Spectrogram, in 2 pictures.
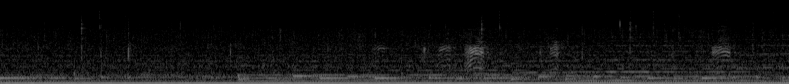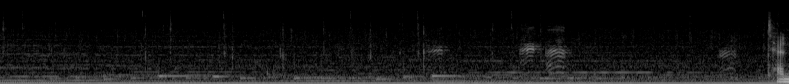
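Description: Ducks in a fantasy shop simulator video game give short scattered quacks and small dripping blips over a low steady hum and game music, fairly faint throughout.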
